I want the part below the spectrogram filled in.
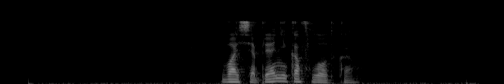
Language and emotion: Russian, neutral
